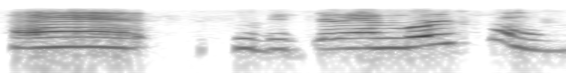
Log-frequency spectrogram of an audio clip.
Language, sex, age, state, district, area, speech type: Bengali, female, 18-30, West Bengal, Cooch Behar, rural, conversation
